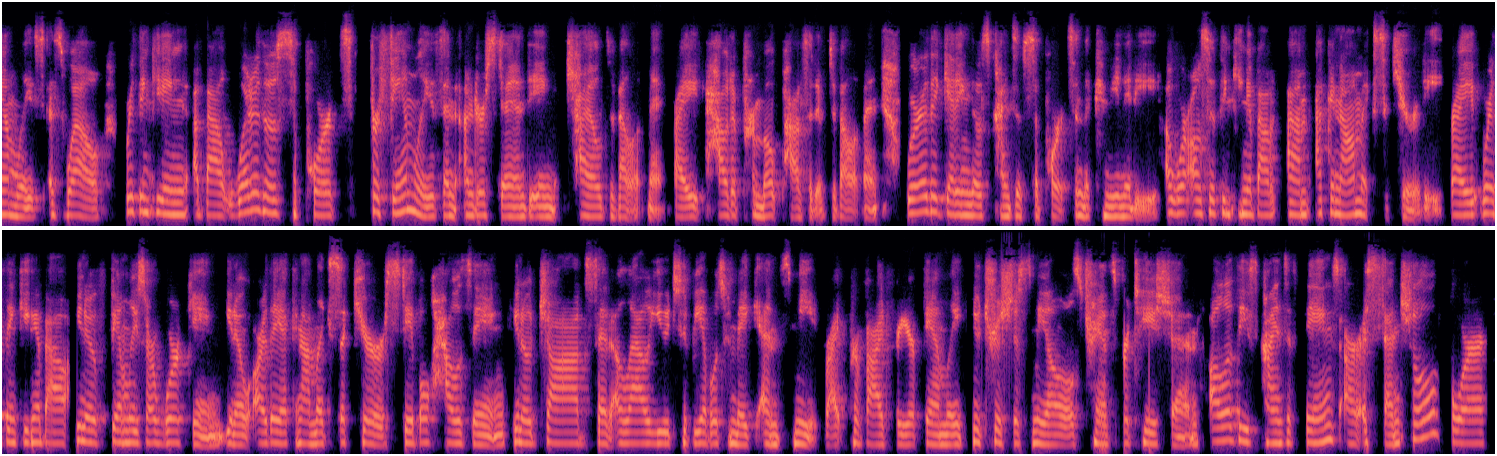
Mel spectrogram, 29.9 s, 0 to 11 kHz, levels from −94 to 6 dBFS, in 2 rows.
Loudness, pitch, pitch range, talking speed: -19 LUFS, 170 Hz, 155-185 Hz, 175 wpm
